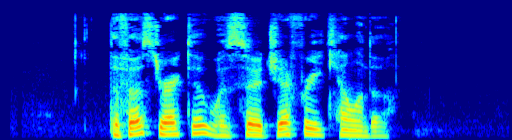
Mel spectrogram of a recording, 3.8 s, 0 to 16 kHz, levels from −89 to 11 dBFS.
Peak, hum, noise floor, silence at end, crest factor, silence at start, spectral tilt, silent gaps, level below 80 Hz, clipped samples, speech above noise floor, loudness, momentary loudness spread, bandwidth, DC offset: -4 dBFS; none; -76 dBFS; 0.95 s; 18 dB; 0.85 s; -6 dB/octave; none; -64 dBFS; under 0.1%; 57 dB; -20 LUFS; 10 LU; 11.5 kHz; under 0.1%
